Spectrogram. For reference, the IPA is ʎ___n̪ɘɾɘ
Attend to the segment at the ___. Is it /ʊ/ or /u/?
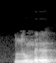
u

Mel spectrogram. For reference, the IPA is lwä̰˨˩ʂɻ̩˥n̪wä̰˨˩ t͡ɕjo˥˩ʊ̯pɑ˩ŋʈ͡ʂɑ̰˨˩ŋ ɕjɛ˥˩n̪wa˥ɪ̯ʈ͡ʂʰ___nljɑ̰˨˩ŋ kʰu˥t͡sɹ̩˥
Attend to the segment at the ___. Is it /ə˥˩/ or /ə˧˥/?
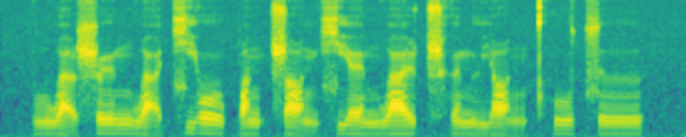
ə˥˩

